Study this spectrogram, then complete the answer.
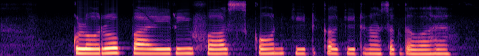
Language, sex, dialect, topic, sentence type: Magahi, female, Southern, agriculture, question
